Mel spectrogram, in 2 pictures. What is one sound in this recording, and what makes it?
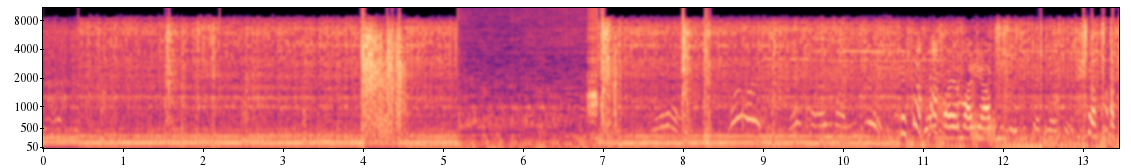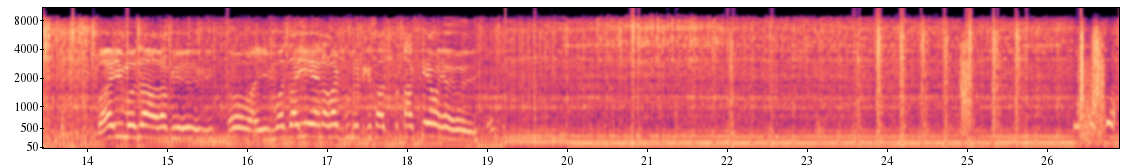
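A motorcycle engine thumps steadily close by.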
